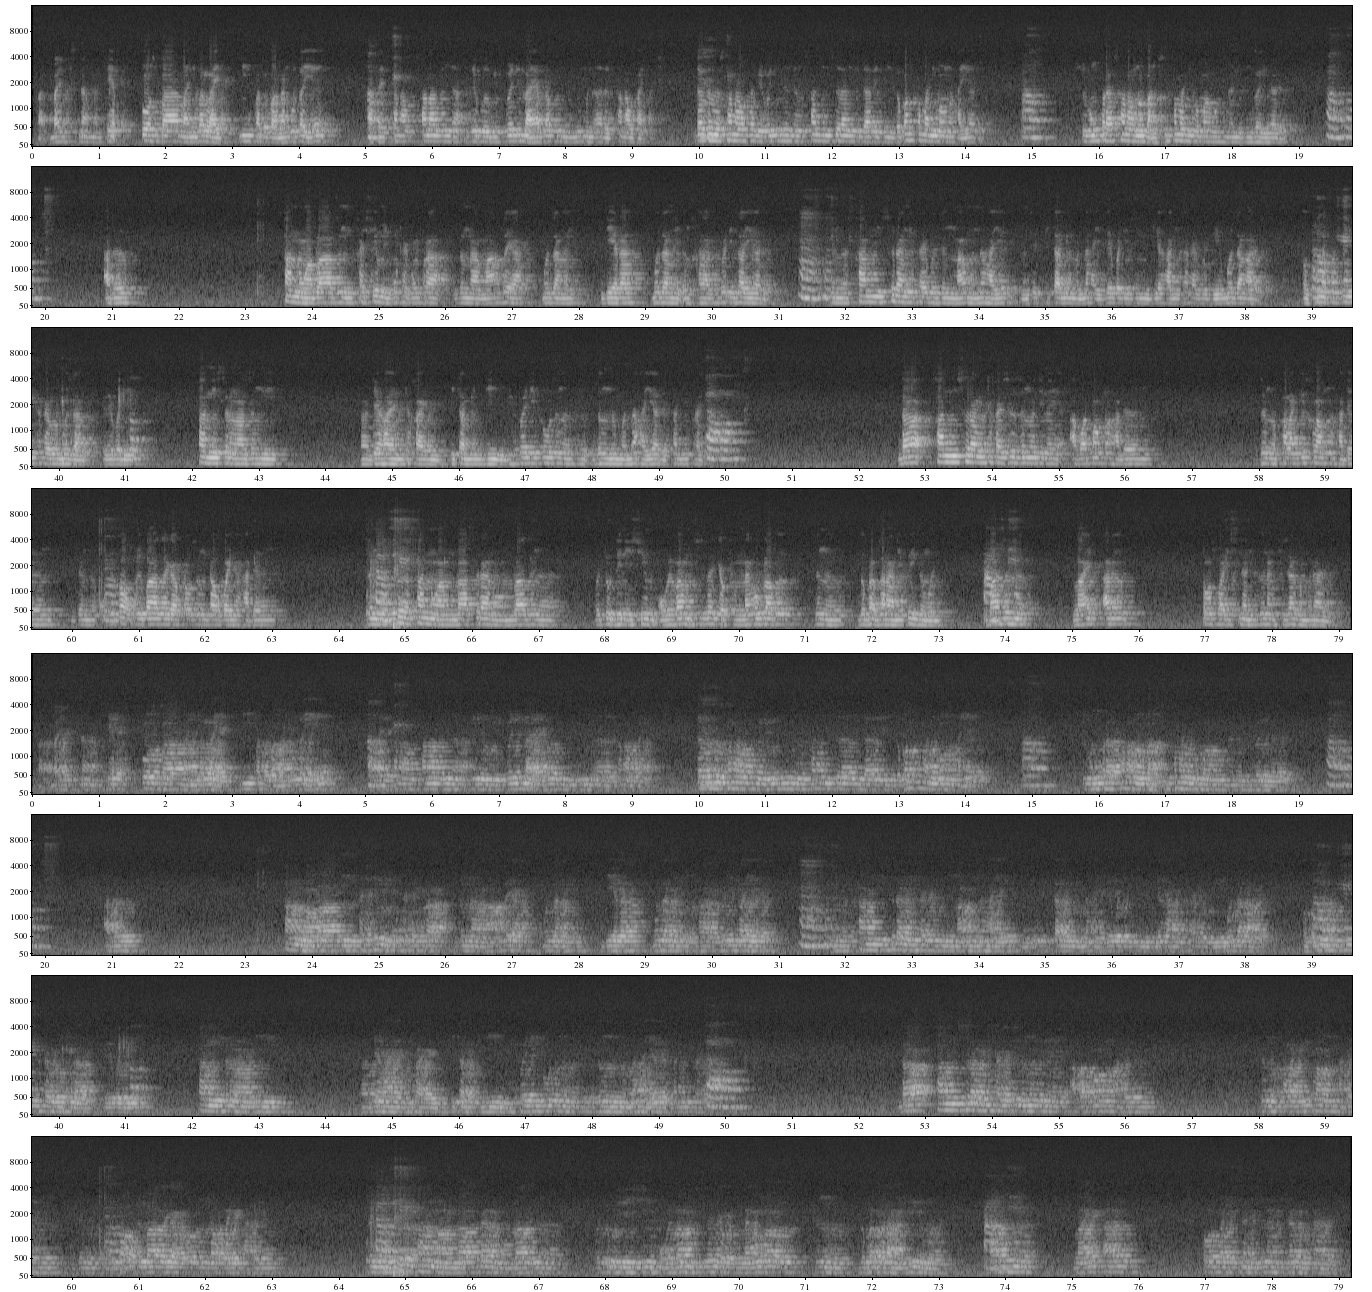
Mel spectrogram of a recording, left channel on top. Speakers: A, on the left; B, on the left.
A: बायदिसिना मोनसे टर्च बा मानिबा लाइटनि हेफाजाब लानांगौ जायो नाथाय
B: औ
A: सानाव साना जोंना जेबो बेफोरबायदि लायाब्लाबो नुनो मोनो आरो सानावहाय दा
B: उम
A: जोङो सानावहााय बेबायदिनो जों साननि सोरांनि दारै जों गोबां खामानि मावनो हायो आरो
B: औ
A: सुबुंफोरा सानावनो बांसिन खामानिखौ मावो होननानै बुंजायो आरो
B: औ औ
A: आरो
B: <inaudible>
A: सान नङाब्ला जोंनि खायसे मैगं थाइगंफ्रा जोंना मा जाया मोजाङै देरा मोजाङै ओंखारा बेफोरबायदि जायो आरो
B: उम उम
A: जोङो साननि सोरांनिफ्रायबो जों मा मोननो हायो मोनसे भिटामिन मोननो हायो जेबाददि जोंनि देहानि थाखायबो बेयो मोजां आरो दंफां
B: औ
A: लाइफांफोरनि थाखायबो मोजां जेरैबायदि
B: औ
A: साननि सोराङा जोंनि देहानि थाखाय भिटामिन बेफोरबायदिखौ जोङो जोंनो मोननो हायो आरो साननिफ्राय
B: औ औ
A: दा साननि सोरांनि थाखायसो जोङो दिनै आबाद मावनो हादों जोङो फालांगि खालामनो हादों जोङो
B: औ
A: बबेबा बबेबा जायगाफ्राव जों दावबायनो हादों जोङो
B: औ
A: सोर सान नङामोनब्ला सोरा नङामोनब्ला जोङो हयथ' दिनैसिम अबेबा मोनसे जायगायाव थांनांगौब्लाबो जोङो गोब्राब जानानै फैगौमोन
B: औ
A: बा जोङो लाइट आरो टर्च बारदि सिनानि गोनांथि जागौमोन आरो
